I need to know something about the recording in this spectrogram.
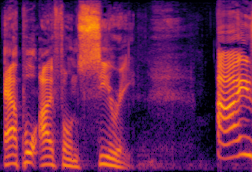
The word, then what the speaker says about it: Surrey: you pronounce things because apparently I pronounce Surrey wrong, so I can't. You just and I'll bet people don't even know what you just meant to say. That's how wrong you say it. It's Siri, like Apple iPhone Siri.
